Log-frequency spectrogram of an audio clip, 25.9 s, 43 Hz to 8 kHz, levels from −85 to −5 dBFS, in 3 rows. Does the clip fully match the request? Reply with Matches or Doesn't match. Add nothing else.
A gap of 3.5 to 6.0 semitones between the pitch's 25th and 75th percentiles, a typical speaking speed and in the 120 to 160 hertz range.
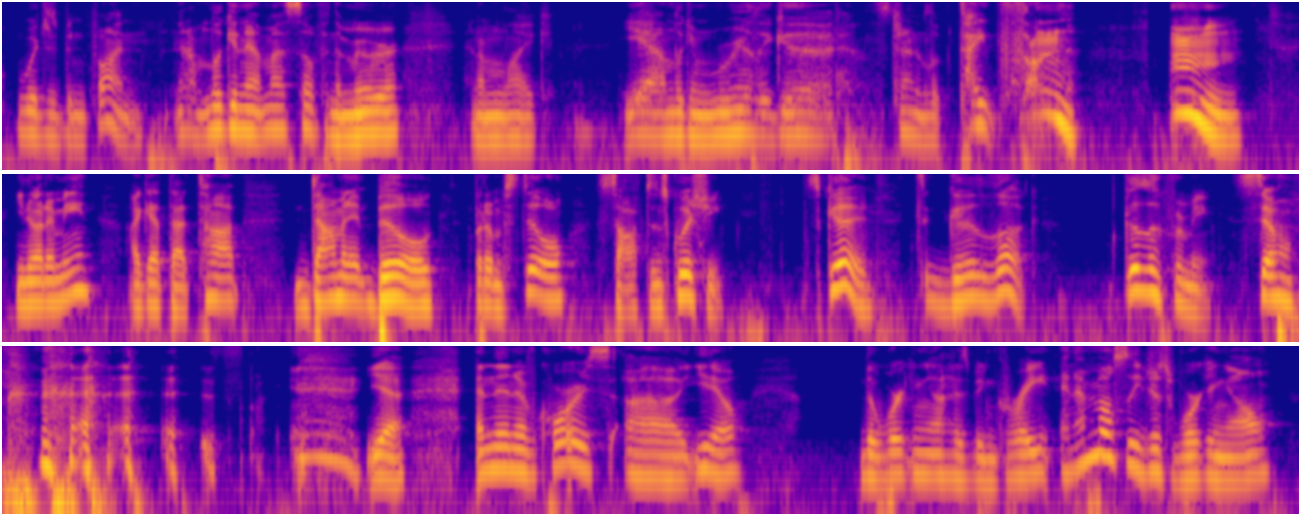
Matches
